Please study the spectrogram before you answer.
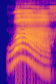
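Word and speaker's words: -oir: La terminaison OIR. OIR. O-I-R. Prononcez war, war.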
